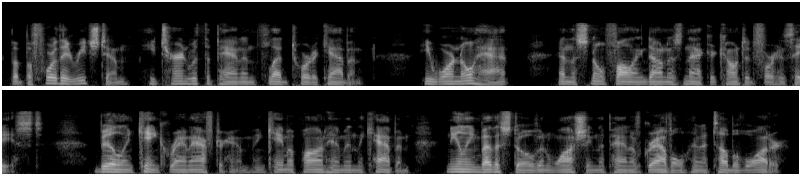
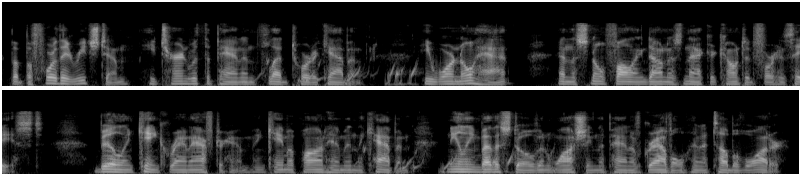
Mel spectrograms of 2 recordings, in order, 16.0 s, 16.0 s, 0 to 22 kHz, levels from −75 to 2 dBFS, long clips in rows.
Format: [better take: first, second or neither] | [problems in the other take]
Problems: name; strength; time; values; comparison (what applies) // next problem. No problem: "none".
first | background sound (Liquid); 18 dB below the speech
